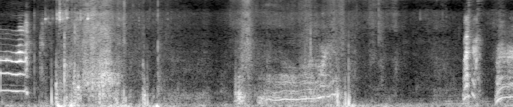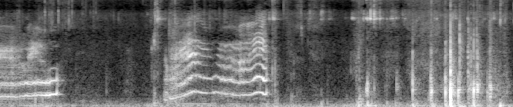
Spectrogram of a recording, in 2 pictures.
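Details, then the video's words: Female polydactyl cat making weird, raspy noises likened to Marge Simpson's voice: three drawn-out, wavering meows of about a second each, some rising and falling, separated by pauses, with indoor handling clicks and thumps between them. "Mutant Cat Makes Weird Cat Noises She Sounds Like Marge Simpson"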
